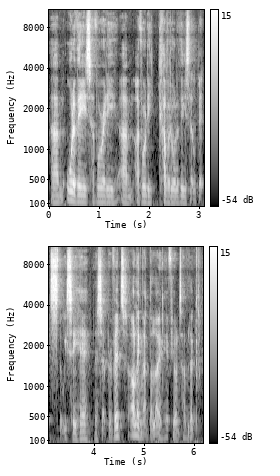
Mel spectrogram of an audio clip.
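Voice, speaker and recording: Male gaming video host, enthusiastic and casual, medium pitch with noticeable vocal fry. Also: rapid-fire, a bit bright. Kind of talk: casual commentary on a game update.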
